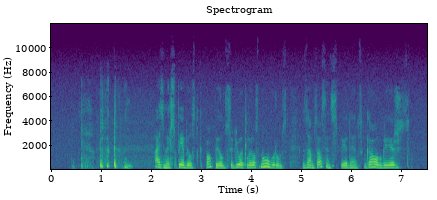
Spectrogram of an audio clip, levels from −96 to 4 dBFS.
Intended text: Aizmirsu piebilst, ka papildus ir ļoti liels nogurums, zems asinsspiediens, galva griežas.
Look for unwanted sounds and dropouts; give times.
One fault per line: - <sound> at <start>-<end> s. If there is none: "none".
- throat clearing at 1.0-1.7 s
